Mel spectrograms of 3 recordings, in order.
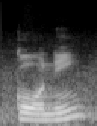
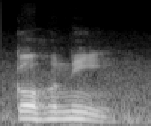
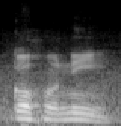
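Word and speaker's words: کہنی: Some people say Koni and some people say Kohni. Okay, it's up to you. Kohni, Kohni, Kohni, Koni. Some people do not pronounce H sound.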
